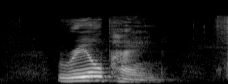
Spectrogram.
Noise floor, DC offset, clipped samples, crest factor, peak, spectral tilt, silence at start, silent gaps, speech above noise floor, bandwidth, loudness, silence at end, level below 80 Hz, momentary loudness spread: -57 dBFS; under 0.1%; under 0.1%; 18 dB; -6 dBFS; -5.5 dB/octave; 0.6 s; none; 37 dB; 10.5 kHz; -20 LUFS; 0.75 s; -86 dBFS; 17 LU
